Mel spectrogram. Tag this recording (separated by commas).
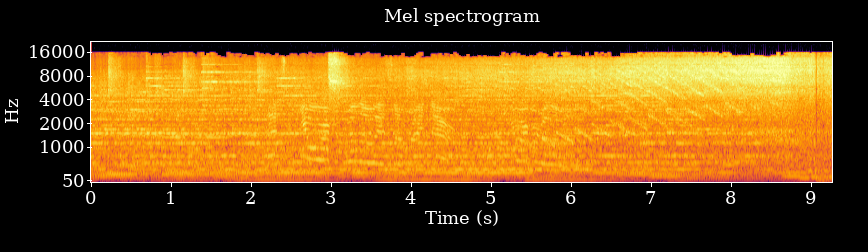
Speech, Music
